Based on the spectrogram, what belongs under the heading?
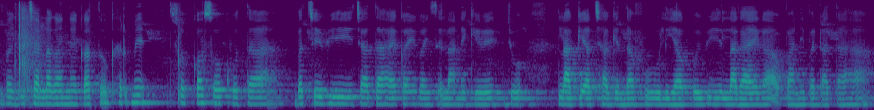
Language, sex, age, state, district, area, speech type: Hindi, female, 30-45, Bihar, Samastipur, rural, spontaneous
